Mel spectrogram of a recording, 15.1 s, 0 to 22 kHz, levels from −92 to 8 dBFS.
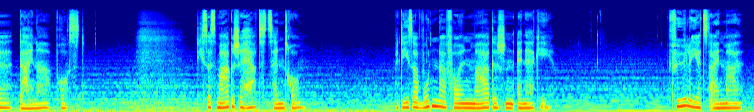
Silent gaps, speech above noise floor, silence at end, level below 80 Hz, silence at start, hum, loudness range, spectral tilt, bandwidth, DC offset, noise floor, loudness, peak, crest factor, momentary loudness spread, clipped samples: none; 22 dB; 0 s; -38 dBFS; 0 s; none; 9 LU; -6.5 dB/octave; 15.5 kHz; under 0.1%; -39 dBFS; -18 LUFS; -6 dBFS; 14 dB; 25 LU; under 0.1%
